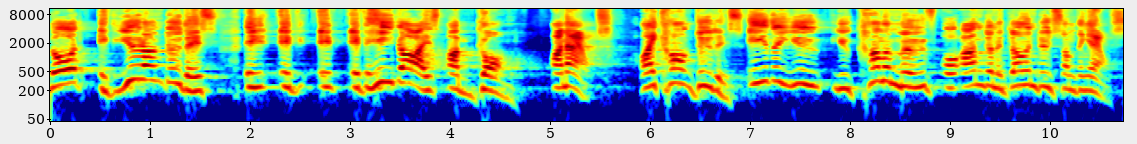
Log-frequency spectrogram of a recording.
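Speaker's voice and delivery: loud, cross, demanding mock angry yelling. Speaker reenacts yelling at God while driving to the hospital, retelling a yell. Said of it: "I'm like yelling at God in the car".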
